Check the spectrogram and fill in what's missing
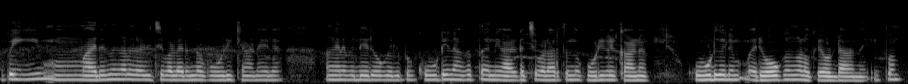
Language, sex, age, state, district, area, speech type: Malayalam, female, 18-30, Kerala, Pathanamthitta, rural, spontaneous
